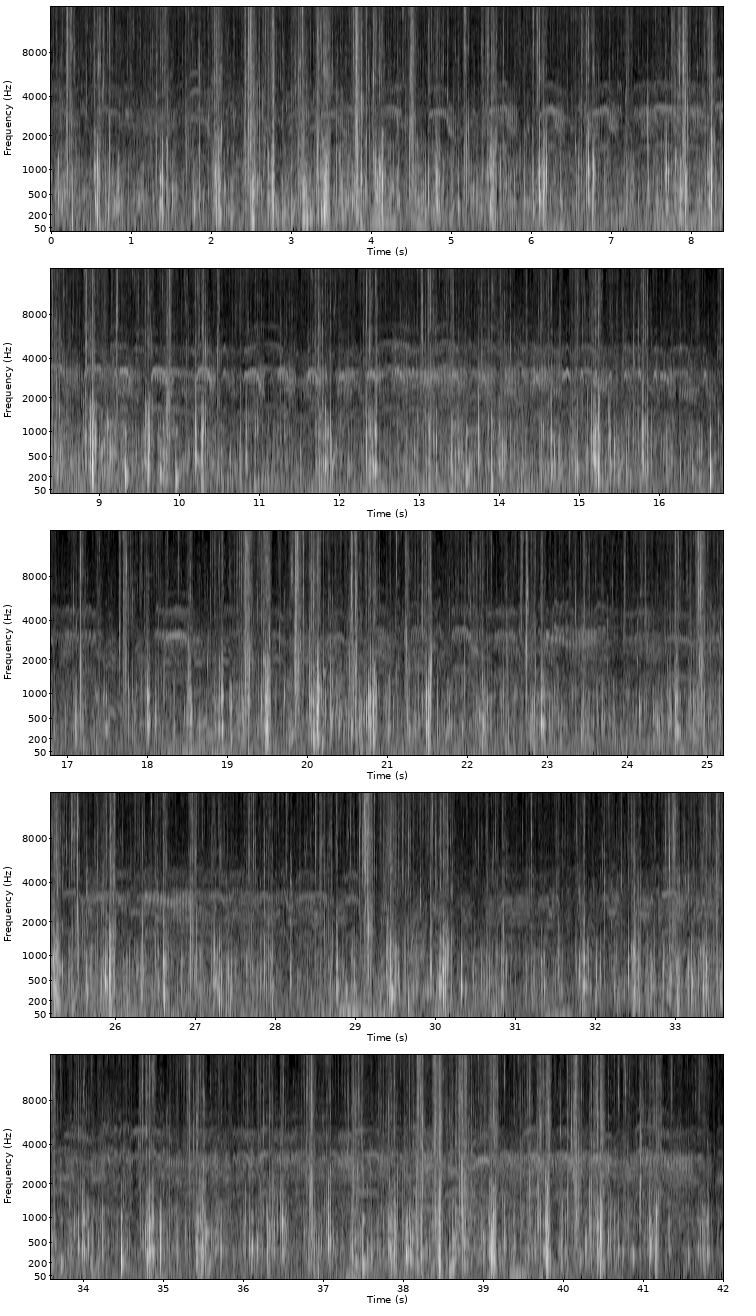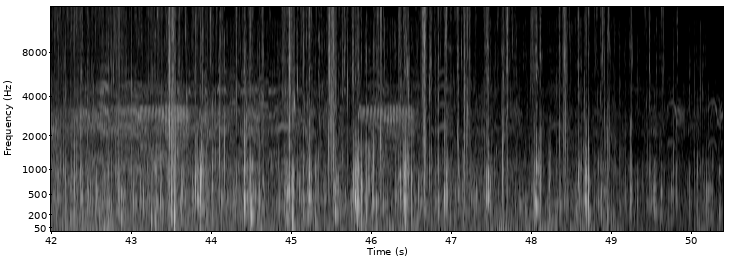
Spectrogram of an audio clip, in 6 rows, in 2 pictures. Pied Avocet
1.9 6.8

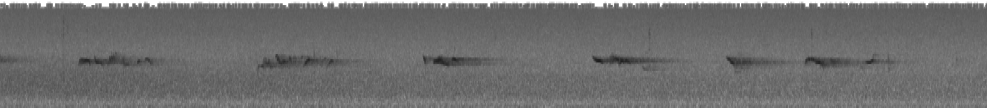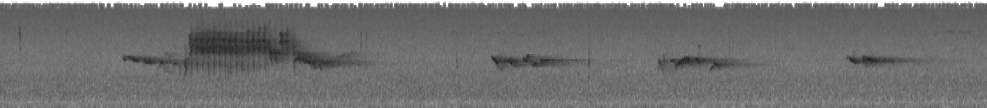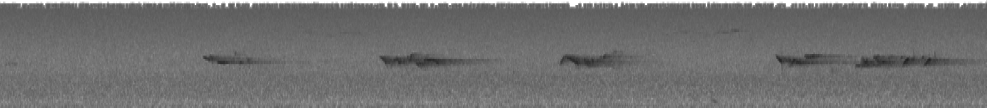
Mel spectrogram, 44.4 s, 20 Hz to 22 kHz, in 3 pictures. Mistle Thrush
6.4 7.6, 8.9 10.2, 10.9 13.6, 16.6 20.4, 27.5 29.9, 38.0 39.3, 40.2 44.3

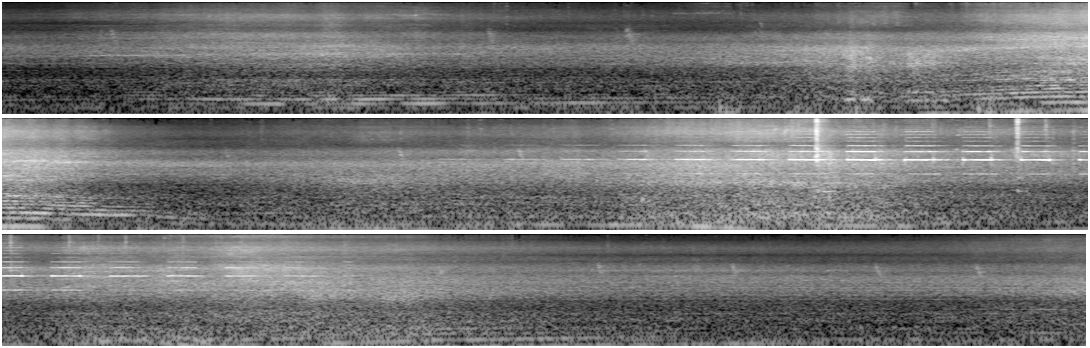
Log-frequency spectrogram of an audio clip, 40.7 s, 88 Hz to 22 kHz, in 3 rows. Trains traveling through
16.6 32.5

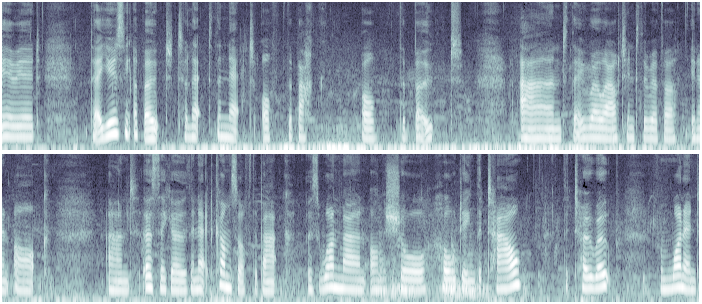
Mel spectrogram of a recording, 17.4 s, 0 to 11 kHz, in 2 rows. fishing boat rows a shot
12.8 17.4

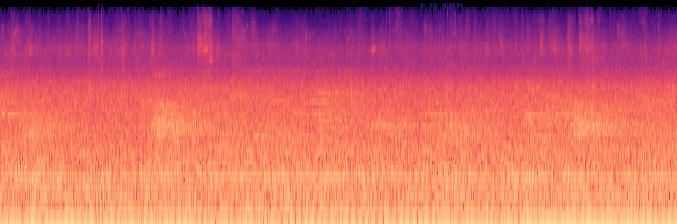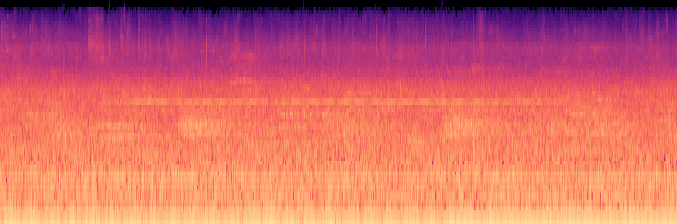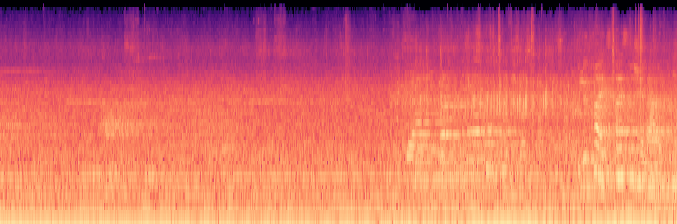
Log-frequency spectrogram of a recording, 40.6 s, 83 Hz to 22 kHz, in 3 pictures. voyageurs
34.8 40.6

